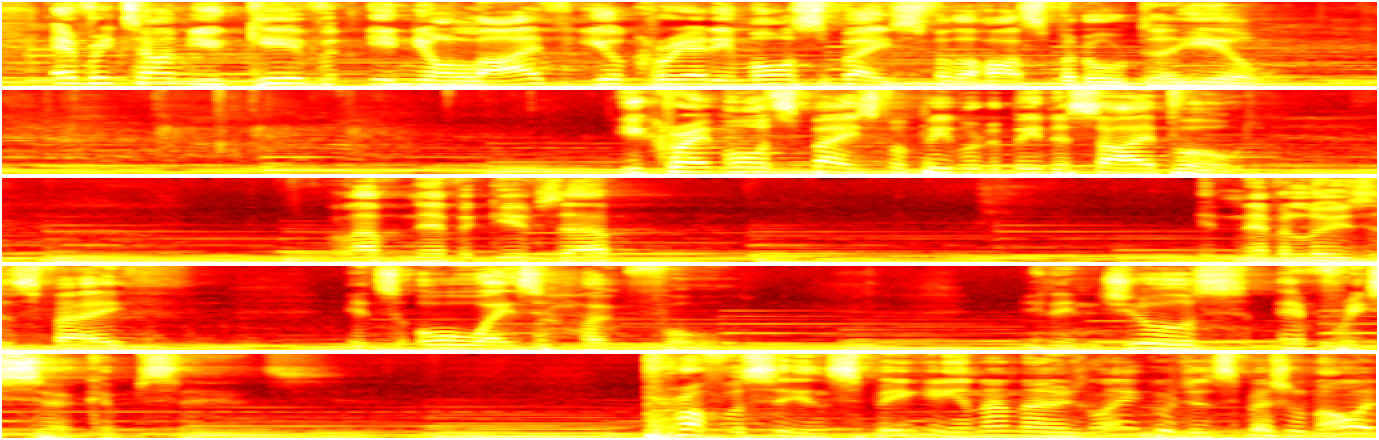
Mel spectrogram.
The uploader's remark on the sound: Recorded live at Planetshakers Church (Melbourne) on Sunday 15th of October 2023.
